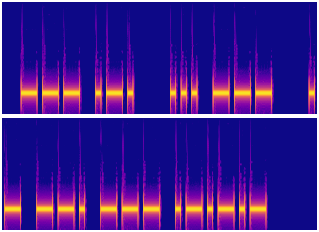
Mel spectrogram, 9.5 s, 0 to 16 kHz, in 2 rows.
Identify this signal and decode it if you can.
Morse code, heard as a keyed tone, about 15 wpm, 700 Hz. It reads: OR SO AGO.
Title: Sentences from Top 1000 Words - Review Part 3 - 15wpm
